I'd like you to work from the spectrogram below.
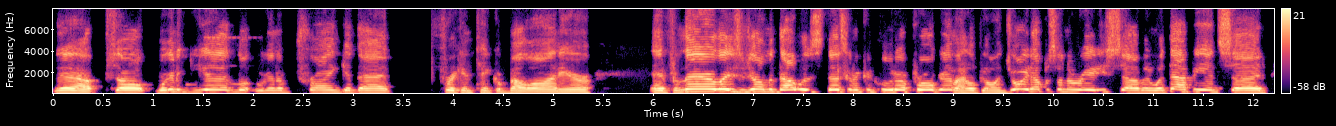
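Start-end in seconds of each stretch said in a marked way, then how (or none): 6.0-12.1 announcer-style sign-off to the listeners; show sign-off. Acted. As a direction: wrap up the show like a host. Signs off the show.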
